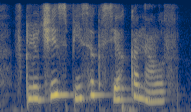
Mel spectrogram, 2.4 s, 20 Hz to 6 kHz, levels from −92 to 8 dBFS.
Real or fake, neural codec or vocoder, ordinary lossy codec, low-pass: real; none; none; 5.4 kHz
